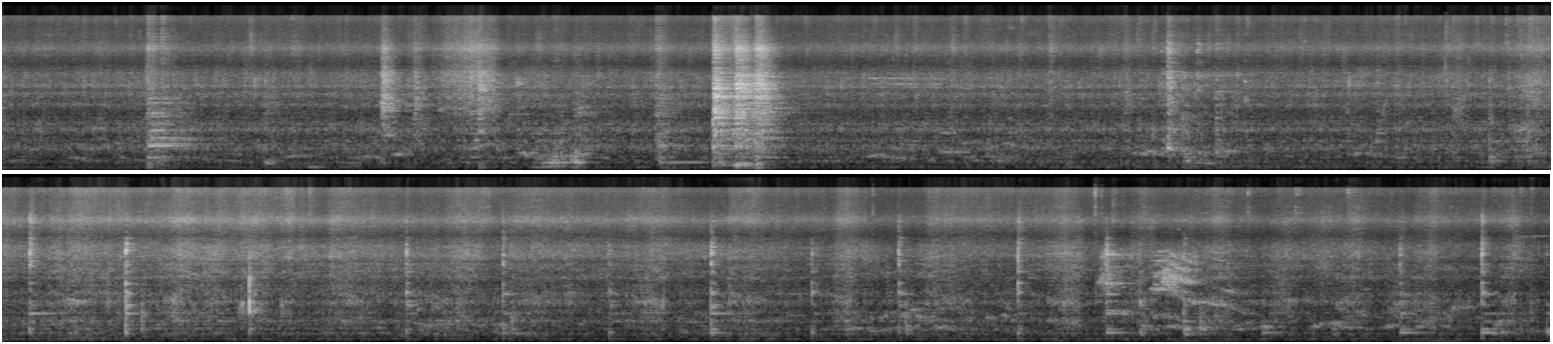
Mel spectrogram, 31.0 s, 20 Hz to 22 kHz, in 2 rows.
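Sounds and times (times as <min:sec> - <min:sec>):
food sizzling in a pot: 0:00.0 - 0:30.9
spoon knocking against a pot: 0:14.9 - 0:18.4, 0:22.5 - 0:23.8.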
